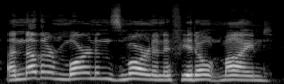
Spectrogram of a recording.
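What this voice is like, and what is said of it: Bad exaggerated Irish brogue. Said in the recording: “in a thick Irish brogue, which I just fucking murdered. That's not an Irish brogue. ... That's a leprechaun with a concussion.”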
